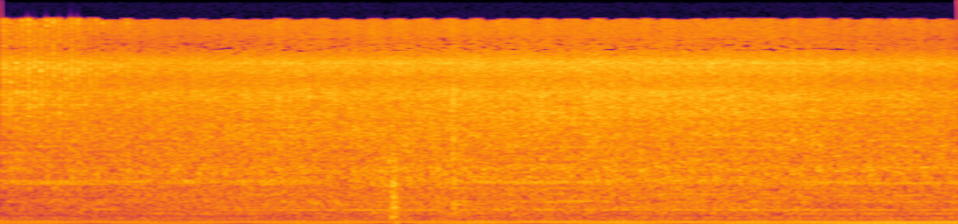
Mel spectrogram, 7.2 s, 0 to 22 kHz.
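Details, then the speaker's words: Mitsubishi Pajero Sport Dakar, about 2012, diesel, after removing, cleaning and refitting the turbo that caused a rough rattling engine noise: steady drone with a faint clean turbo whistle, no rattle or scraping; turbo no longer noisy. "mungkin untuk suara turbonya sudah tidak Berisik lagi ya gitu Yang Lalu kalau dikasih itu suaranya kemrecek gitu loh di turbonya ya Jadi untuk suara turunnya sudah bagus sekali"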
